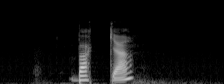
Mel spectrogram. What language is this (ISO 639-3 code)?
swe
